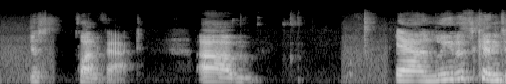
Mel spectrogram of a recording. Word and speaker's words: Liebeskind: So in German, if you have IE, it's a hard E sound. If you Okay. have EI, it's a hard I sound. Just fun fact. Um, and Liebeskind, it's a Berlin brand.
